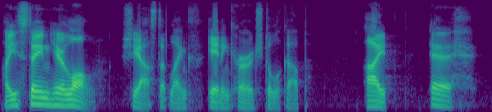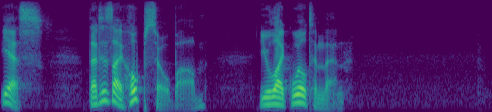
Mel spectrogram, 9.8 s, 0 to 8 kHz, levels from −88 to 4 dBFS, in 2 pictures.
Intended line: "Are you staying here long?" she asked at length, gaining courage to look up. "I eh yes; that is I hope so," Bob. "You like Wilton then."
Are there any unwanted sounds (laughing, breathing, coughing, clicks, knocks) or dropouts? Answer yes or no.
no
